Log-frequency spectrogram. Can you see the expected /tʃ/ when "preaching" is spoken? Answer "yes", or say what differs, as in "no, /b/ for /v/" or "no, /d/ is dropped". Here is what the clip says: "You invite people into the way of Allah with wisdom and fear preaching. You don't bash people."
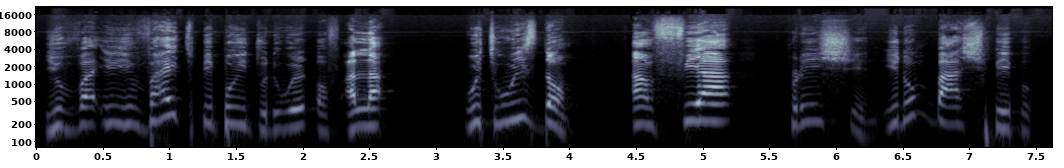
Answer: no, /ʃ/ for /tʃ/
